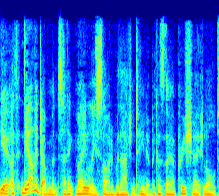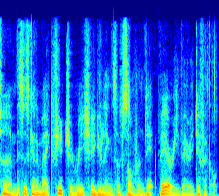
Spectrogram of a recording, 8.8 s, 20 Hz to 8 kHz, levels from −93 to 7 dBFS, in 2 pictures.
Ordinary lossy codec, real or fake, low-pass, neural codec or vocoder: AAC, 32 kbps; fake; 7.2 kHz; codec, 16 kHz, 1 kbps, X-Codec, WavLM features, trained on Multilingual LibriSpeech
